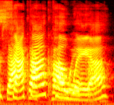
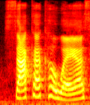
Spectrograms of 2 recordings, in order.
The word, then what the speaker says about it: Sacagawea: So either Sacagawea. Sacagawea.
